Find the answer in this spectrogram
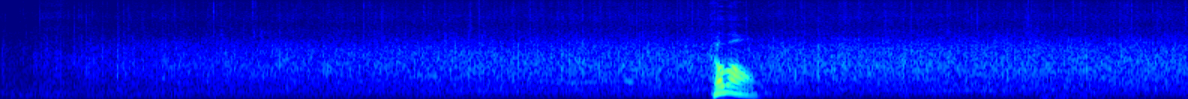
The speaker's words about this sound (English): Would you stand to your feet and give the Lord Jesus a big hand clap?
